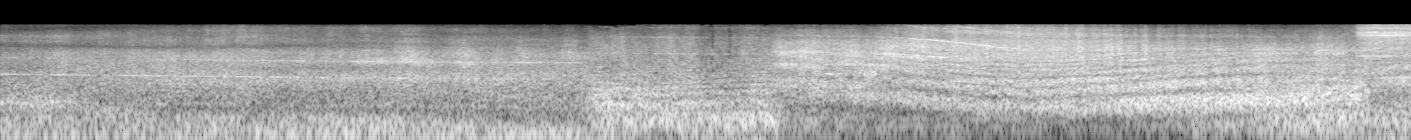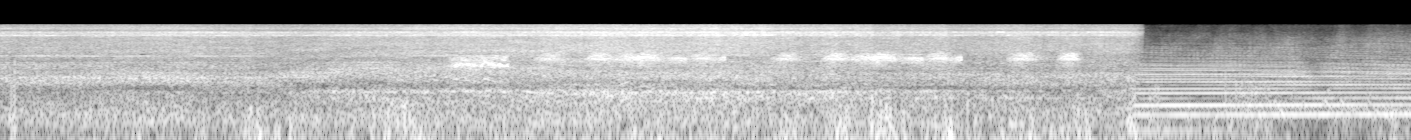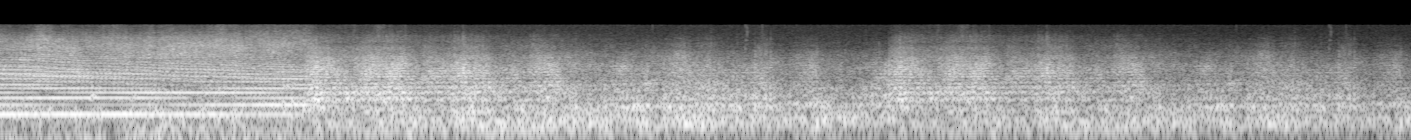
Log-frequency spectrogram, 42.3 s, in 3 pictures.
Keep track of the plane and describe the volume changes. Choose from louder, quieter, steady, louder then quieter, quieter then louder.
louder then quieter.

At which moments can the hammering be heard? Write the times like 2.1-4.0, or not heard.
not heard.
